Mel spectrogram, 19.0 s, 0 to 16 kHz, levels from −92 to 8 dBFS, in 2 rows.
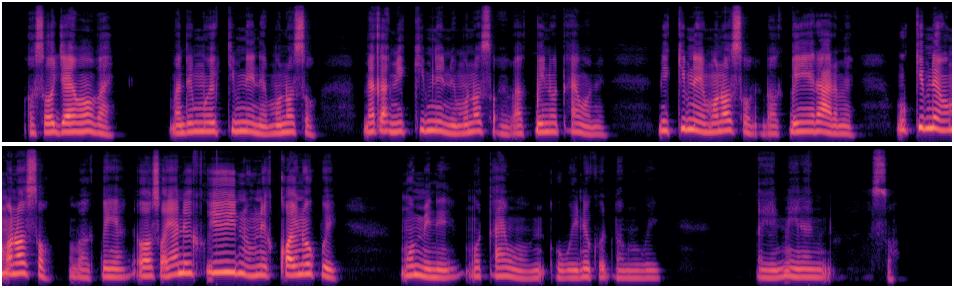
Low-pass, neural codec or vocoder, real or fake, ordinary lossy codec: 14.4 kHz; none; real; none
